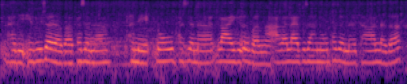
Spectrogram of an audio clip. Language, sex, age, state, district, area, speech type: Manipuri, female, 18-30, Manipur, Kakching, rural, spontaneous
